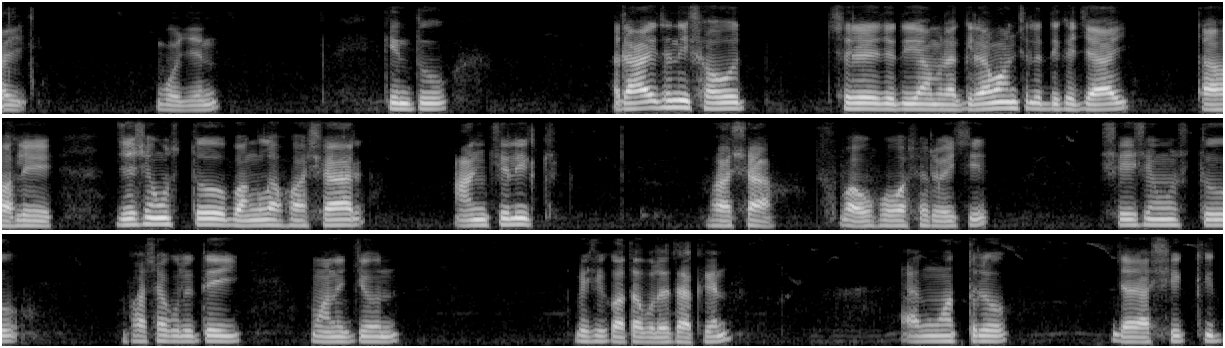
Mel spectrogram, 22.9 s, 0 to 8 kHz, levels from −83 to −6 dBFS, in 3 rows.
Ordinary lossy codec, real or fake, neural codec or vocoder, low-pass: Opus, 16 kbps; real; none; 7.2 kHz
